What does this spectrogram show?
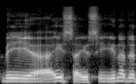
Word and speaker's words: Isa: You see, in English today, you are reading Isa, right? Like I, Isa. But this is not how it is in Arabic. It is Isa.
